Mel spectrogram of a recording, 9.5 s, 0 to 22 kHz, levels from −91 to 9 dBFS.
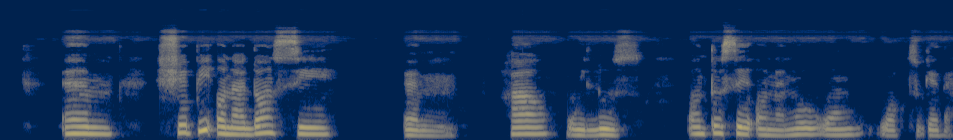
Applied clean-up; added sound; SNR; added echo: none; none; none; none.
